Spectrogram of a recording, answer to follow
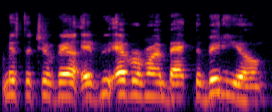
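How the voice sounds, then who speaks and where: A woman in her thirties, Haitian Creole her first language, sharing her personal story as a podcast guest in an earnest, pausing way. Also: on the low side, steady tone. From Haitian family, raised in Florida. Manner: earnest, pausing, self-correcting.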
